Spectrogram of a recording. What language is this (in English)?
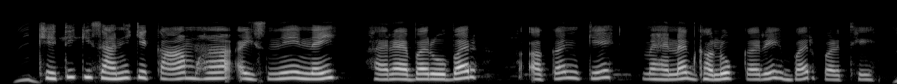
Chhattisgarhi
